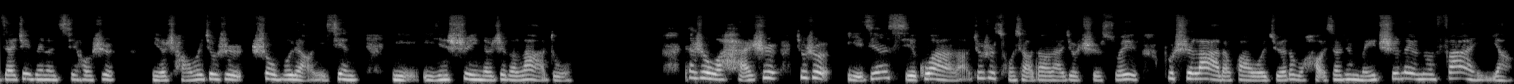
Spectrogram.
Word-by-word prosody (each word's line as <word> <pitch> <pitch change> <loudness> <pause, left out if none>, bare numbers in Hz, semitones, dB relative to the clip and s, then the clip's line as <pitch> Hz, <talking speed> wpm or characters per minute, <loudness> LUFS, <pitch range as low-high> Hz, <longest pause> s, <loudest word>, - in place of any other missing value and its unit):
在 215 -1 +1
这 245 +1 0
边 220 -1 +1
的 210 -1 +2
气 220 +1 -5
候 210 -1 -2
是 220 -2 0 0.4
你 195 -2 -1
的 190 - +1
肠 190 0 -5
胃 225 +2 +1
就 240 +1 +2
是 225 -4 0
受 255 -3 +1
不 220 0 +1
了 205 -5 +2
你 215 - -5
现 215 +2 +2 0.4
你 205 -2 +1
已 200 0 -1
经 210 +2 +3
适 240 +2 +3
应 220 - +5
的 195 -1 +2
这 225 +3 0
个 200 -2 0
辣 220 0 0
度。” 185 -2 -6 1.1
但 300 -2 0
是 290 - +3
我 250 -4 +7
还 205 -3 0
是 285 +4 +2 0.2
就 310 - 0
是 295 -3 +3
已 190 -5 0
经 270 +8 0
习 205 -8 +2
惯 225 -4 +3
了， 260 - -7
就 285 +2 -3
是 280 -1 -1
从 195 -8 -6
小 195 -1 -3
到 200 -1 -2
大 190 -1 -3
就 195 0 -3
吃。 195 0 -3
所 210 +3 -3
以 225 -2 +2 0.2
不 270 - -1
吃 270 0 +3
辣 255 -5 +3
的 190 -1 -2
话， 200 0 -3
我 185 0 +1
觉 195 +1 -2
得 230 +2 -2
我 200 - -3
好 195 - -4
像 215 +3 -1
就 230 - +1
没 205 -1 +2
吃 260 +4 0
那 265 -2 +1
顿 235 0 0
饭 275 -5 -1
一 - - -8
样。 190 -1 -4
215 Hz, 275 characters per minute, -21 LUFS, 195-245 Hz, 1.1 s, 我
